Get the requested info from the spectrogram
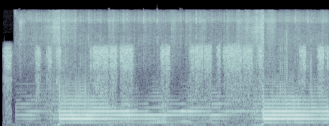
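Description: A steady electric buzz from on-stage amplification, starting about a second in and briefly restarting with a click near the end, with short bursts of higher hiss over it.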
